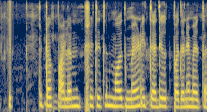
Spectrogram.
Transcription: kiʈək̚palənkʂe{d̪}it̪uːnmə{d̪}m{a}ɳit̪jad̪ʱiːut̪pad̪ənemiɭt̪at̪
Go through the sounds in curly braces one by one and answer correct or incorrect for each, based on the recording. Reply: incorrect, correct, incorrect

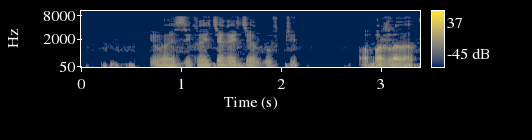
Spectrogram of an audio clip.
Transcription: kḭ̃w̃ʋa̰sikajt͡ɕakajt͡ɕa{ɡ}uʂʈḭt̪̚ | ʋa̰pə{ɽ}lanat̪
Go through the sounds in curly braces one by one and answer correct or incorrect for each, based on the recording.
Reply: correct, incorrect

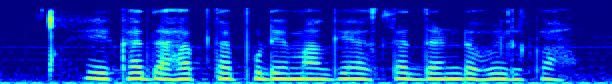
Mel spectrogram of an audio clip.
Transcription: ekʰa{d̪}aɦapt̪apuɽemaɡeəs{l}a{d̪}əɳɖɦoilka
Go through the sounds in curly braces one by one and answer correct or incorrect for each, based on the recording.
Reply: correct, correct, correct

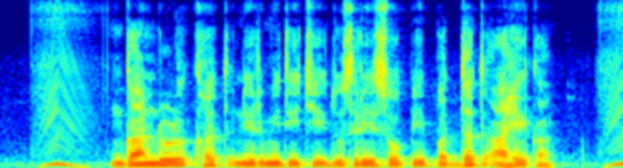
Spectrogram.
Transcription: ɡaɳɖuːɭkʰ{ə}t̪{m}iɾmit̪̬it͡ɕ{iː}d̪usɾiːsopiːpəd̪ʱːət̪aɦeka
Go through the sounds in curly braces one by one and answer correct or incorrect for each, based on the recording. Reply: correct, incorrect, correct

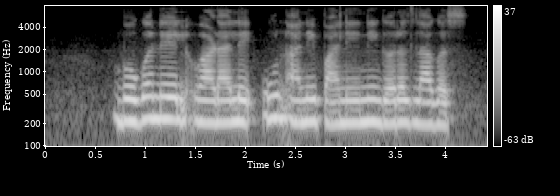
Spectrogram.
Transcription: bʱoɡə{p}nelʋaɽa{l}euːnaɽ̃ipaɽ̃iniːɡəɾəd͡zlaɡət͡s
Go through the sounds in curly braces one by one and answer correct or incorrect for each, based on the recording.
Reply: incorrect, correct

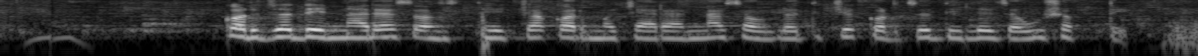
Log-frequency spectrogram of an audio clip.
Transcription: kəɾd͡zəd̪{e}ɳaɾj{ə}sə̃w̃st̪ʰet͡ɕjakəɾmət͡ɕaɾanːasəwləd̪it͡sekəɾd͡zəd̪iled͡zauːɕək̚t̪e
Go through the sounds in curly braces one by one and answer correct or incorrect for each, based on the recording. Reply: correct, incorrect

